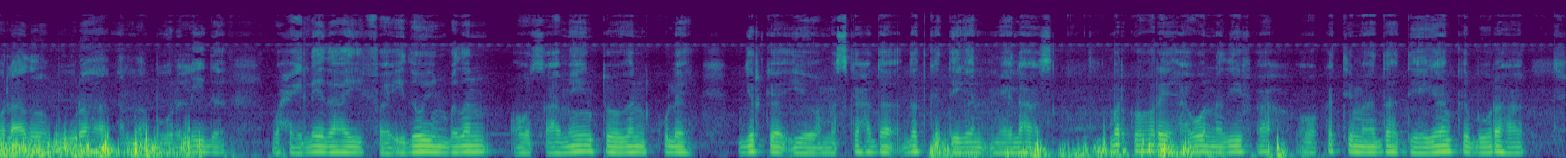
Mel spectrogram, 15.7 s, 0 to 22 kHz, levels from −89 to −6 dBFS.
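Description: No technical faults are audible anywhere in this speech recording.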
